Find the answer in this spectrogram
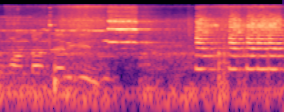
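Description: A vehicle horn honking: a short high beep about a second in, then a longer held blast starting near the end, over people talking.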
